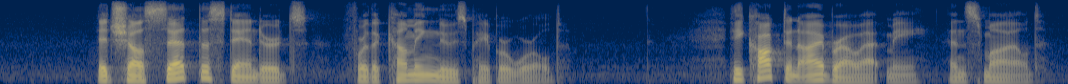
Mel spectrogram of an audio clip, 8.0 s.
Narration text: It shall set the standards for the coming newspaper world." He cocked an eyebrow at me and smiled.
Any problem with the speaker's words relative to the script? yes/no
no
